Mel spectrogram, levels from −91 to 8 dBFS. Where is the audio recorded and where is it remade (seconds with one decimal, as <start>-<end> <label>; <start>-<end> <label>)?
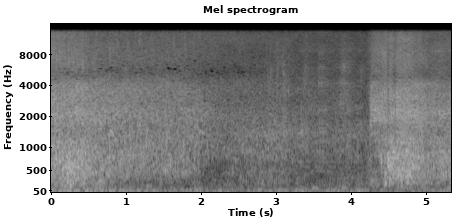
0.0-3.2 recorded; 3.2-5.3 remade

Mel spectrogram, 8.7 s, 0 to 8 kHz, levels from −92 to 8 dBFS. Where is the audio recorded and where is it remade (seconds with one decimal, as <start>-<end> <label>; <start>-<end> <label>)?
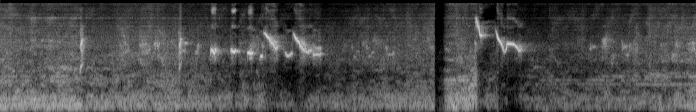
0.0-8.7 remade

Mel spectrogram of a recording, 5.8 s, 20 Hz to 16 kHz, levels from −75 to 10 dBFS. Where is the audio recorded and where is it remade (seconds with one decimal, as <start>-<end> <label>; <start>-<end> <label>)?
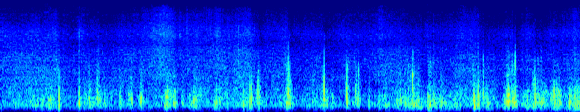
0.0-2.0 remade; 2.0-3.2 recorded; 3.2-5.8 remade

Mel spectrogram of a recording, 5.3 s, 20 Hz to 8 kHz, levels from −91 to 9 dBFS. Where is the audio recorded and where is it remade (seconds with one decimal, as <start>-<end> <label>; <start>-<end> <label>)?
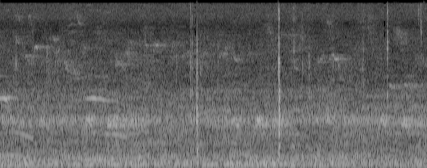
0.0-5.3 recorded

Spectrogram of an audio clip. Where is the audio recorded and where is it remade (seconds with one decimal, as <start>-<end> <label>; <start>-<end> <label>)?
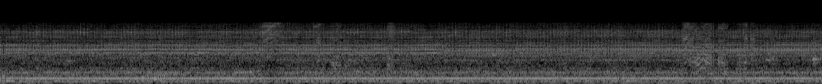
0.0-8.2 recorded

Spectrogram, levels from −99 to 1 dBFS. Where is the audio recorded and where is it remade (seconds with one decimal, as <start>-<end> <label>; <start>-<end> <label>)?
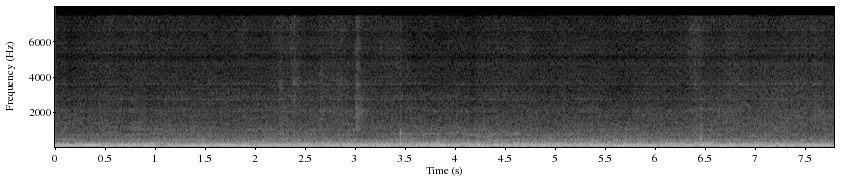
0.0-7.8 remade

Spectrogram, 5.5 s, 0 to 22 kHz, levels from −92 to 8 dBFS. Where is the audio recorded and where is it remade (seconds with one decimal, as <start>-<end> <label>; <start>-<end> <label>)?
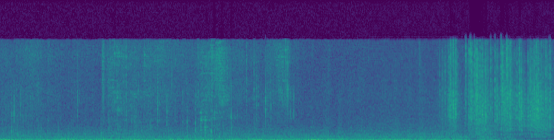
0.0-3.7 recorded; 3.7-5.5 remade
